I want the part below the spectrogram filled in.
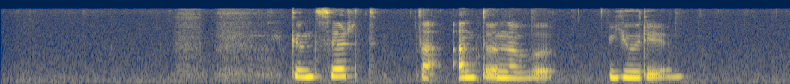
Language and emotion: Russian, sad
